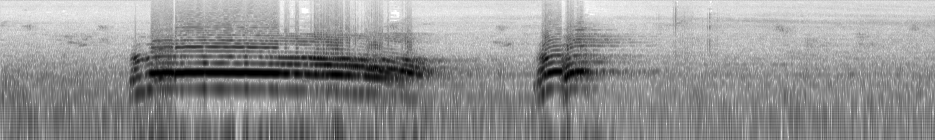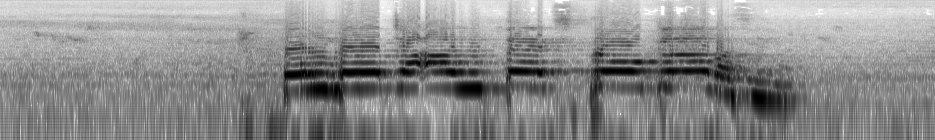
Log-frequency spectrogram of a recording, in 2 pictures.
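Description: A man shouts drawn-out commands through a loudspeaker outdoors.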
